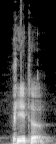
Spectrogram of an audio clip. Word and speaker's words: Peter: Or you can call me just German Peter, or I'd like to call it Peter. – Peter. – Yes. That's how we pronounce it.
